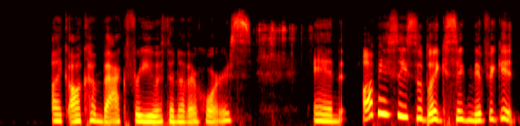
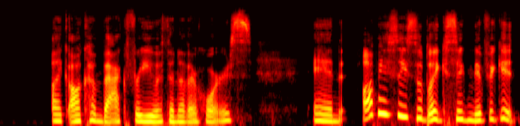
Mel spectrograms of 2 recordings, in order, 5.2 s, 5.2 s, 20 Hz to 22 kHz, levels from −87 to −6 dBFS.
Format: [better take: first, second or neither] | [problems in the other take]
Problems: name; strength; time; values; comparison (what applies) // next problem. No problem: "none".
second | jangling keys; faint; at 2.5 s; peak 20 dB below the speech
